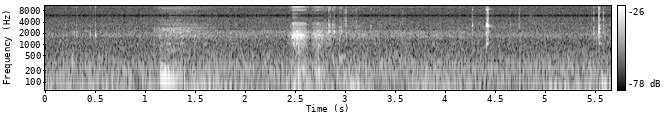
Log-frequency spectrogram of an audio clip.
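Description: Faint water lapping around a sit-on-top fishing kayak, with a few light clicks and knocks from handling on board, about two and a half, four and a half and five and a half seconds in.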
